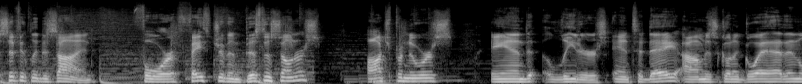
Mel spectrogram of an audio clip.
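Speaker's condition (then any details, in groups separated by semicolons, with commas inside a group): No condition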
